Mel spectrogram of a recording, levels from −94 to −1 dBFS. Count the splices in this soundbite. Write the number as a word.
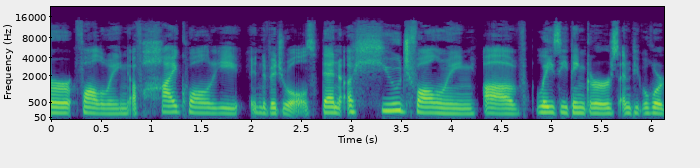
two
